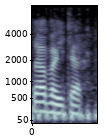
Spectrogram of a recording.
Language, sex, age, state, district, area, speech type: Bodo, female, 60+, Assam, Chirang, rural, spontaneous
